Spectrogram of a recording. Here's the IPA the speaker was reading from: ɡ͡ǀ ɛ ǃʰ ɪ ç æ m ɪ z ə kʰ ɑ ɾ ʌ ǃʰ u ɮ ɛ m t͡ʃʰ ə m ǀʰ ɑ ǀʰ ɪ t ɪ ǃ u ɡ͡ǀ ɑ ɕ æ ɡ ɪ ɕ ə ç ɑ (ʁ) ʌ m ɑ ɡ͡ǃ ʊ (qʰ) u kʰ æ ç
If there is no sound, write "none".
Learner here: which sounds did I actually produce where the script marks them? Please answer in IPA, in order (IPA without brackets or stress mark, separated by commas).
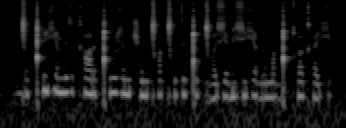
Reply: ɡ, qʰ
